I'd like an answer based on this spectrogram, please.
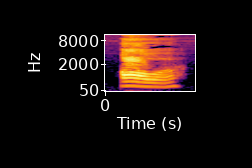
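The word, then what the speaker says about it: hour: our honest umbrella ma notice that while most of these words look like walls and sound like walls you will find that there are three or four words which don't exactly look like walls look again at slide six the words that seem to begin with consonant sounds or seem to begin with consonant letters are our honest ma but if you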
